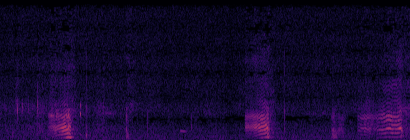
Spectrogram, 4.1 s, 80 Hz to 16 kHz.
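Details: Day-old kittens from a litter born 13 May 2015: three wavering, crying mews, each breaking into several quick pitch wobbles, the first near the start and the others at two and a half and nearly four seconds, with faint rustles.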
